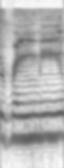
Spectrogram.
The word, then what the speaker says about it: Rainey: So, my name is Rainey and it's pronounced Rainy like the weather. Rainey and my business is Neptune Sugar.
